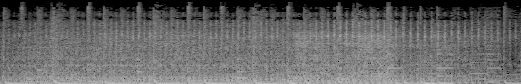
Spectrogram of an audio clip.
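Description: A homemade automatic firewood processing and wood splitting machine chugs away nearby with a fast, even mechanical knocking and a steady engine drone, running on its own without any voices.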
